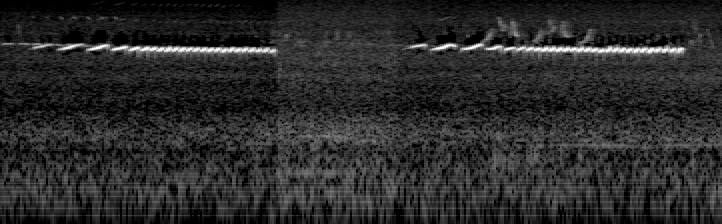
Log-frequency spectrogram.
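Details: Field sparrow (Spizella pusilla), a species of open habitats with sparse trees such as oak savanna that sings from treetops, sings two songs of clear high whistles, starting with slurred notes and speeding into a fast even trill.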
